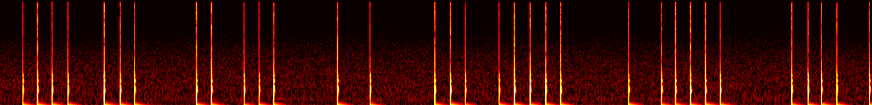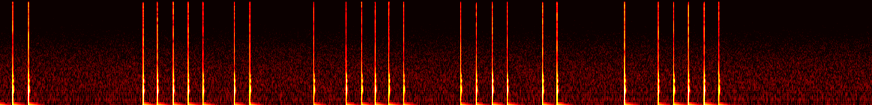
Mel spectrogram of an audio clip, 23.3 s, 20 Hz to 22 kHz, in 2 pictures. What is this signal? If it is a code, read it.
Tap code, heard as taps on a table, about 5 knocks a second. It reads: SHAPES WERE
